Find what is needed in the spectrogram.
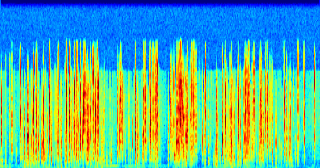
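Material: Aluminium foil.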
